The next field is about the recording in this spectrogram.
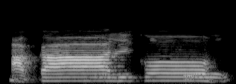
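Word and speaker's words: Akāliko: Short A, long A, short I, long O. Akaliko.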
